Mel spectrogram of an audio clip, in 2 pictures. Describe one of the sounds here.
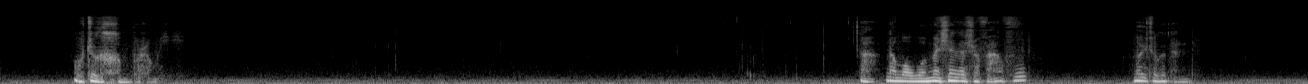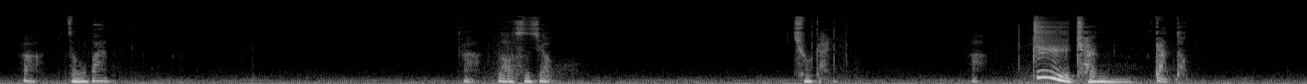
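An elderly man speaks calmly into a close microphone, with long pauses between short phrases.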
